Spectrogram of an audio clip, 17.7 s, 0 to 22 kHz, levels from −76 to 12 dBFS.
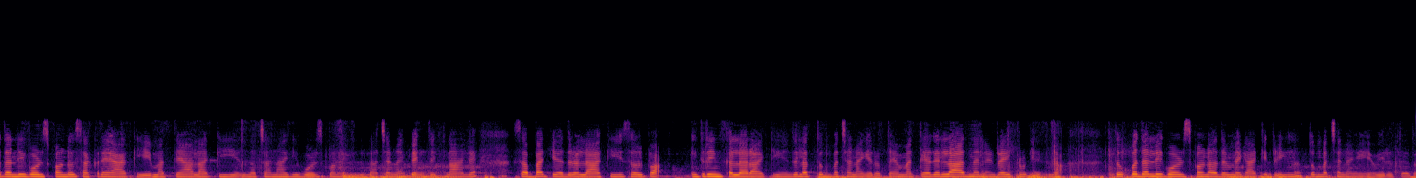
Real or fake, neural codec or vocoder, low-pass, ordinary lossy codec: fake; codec, 16 kHz in and 24 kHz out, 1 kbps, XY-Tokenizer; 7.2 kHz; none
